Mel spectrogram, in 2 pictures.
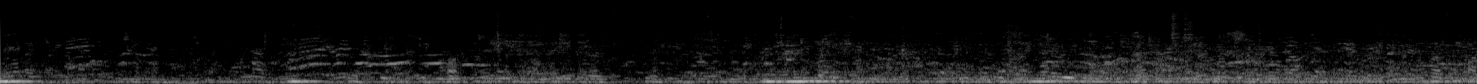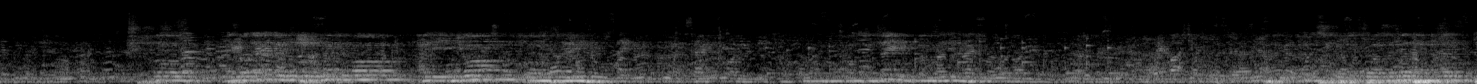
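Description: A crowd of men and women murmurs and chants in a large echoing hall.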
